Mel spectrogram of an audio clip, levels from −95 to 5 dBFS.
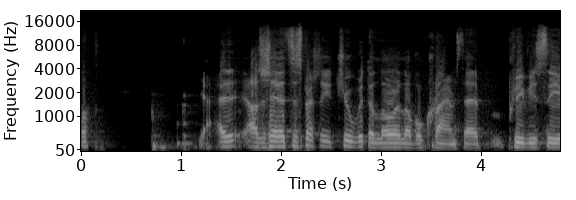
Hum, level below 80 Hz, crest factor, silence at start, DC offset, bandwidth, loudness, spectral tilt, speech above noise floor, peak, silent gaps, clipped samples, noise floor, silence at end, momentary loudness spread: none; -78 dBFS; 16 dB; 0 s; under 0.1%; 15.5 kHz; -41 LUFS; -4 dB/octave; 37 dB; -26 dBFS; none; under 0.1%; -77 dBFS; 0 s; 18 LU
